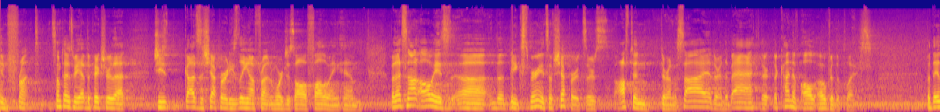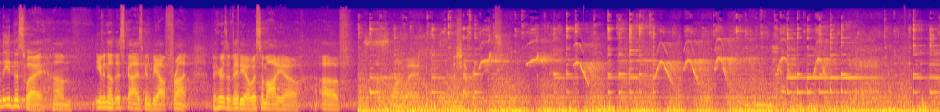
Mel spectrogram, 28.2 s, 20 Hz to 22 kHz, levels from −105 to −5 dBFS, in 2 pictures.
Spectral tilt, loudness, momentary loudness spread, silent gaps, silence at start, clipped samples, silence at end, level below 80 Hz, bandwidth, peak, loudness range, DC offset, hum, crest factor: -4.5 dB/octave; -18 LUFS; 9 LU; none; 0 s; under 0.1%; 0 s; -26 dBFS; 18 kHz; 0 dBFS; 2 LU; under 0.1%; none; 18 dB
